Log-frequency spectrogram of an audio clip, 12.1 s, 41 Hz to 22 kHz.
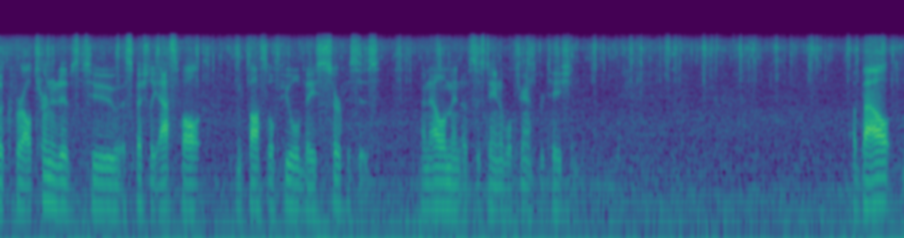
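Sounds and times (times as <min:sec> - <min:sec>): bicycle tyres on wet asphalt: 0:00.0 - 0:12.0
crackling ticks from water: 0:00.0 - 0:12.0.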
